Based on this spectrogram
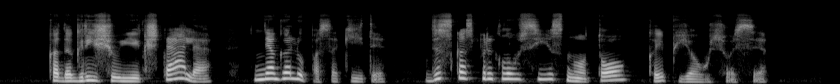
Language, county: Lithuanian, Kaunas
